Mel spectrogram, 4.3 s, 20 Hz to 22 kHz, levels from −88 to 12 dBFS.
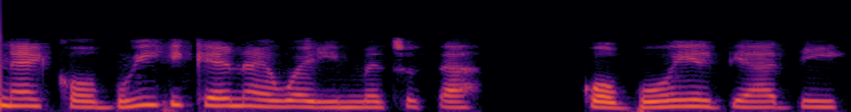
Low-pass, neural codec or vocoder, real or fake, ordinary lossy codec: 5.4 kHz; codec, 16 kHz, 0.8 kbps, ZipCodec; fake; MP3, 32 kbps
